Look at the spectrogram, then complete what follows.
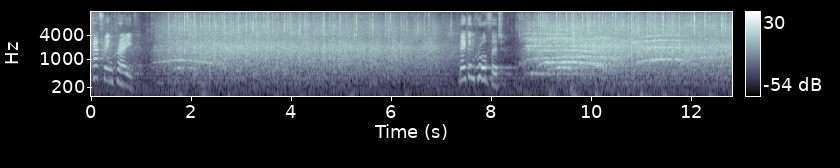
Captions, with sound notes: Kathryn Craig. (APPLAUSE) Megan Crawford. (APPLAUSE)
